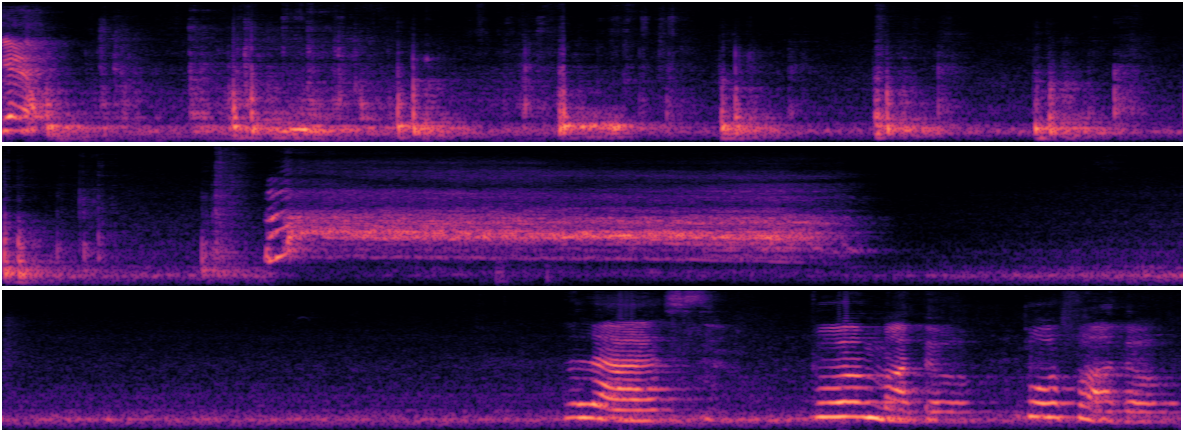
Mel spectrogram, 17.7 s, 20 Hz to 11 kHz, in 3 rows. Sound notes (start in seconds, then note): 0.0 heavy footsteps; 7.2 scream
